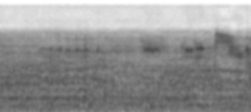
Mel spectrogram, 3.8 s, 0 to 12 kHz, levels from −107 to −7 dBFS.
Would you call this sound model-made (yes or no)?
yes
